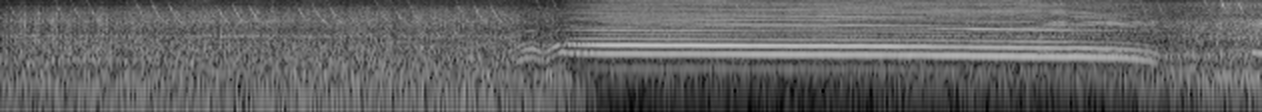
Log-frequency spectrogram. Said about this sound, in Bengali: এই দিক দিয়ে সেই হেলিকপ্টারটা আসবে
